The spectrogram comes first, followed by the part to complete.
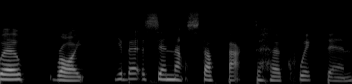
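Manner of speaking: put-on British accent. Recounting a scene, voicing a woman's reply to a man, in a british accent. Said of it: "I don't know why I keep doing that accent".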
